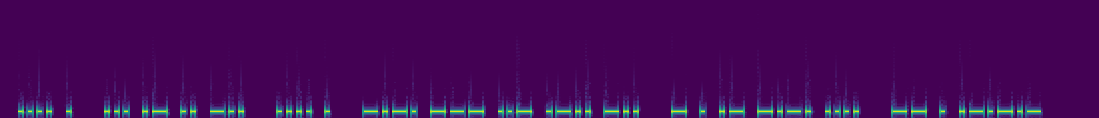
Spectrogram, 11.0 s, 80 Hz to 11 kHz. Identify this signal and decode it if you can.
Morse code, heard as a keyed tone, about 25 wpm, 700 Hz. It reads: HE SAID HE COULD TEACH ME.
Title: Sentences from Top 1000 Words - Review Part 2 - 25wpm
